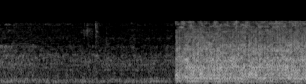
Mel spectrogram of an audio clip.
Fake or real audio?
fake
